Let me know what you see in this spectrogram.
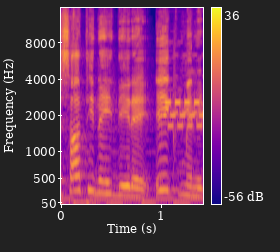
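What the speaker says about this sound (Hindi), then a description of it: "किसी का तो फोन आ रहा है।" A phone rings in GTA V with a repeating electronic tone pattern, loud and close, while someone talks over it.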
